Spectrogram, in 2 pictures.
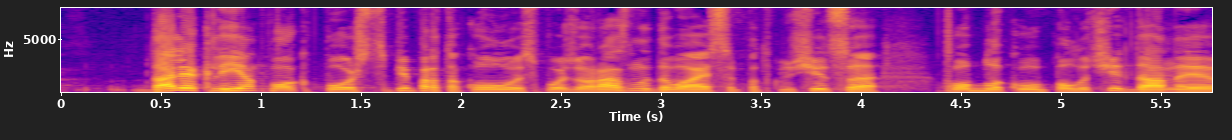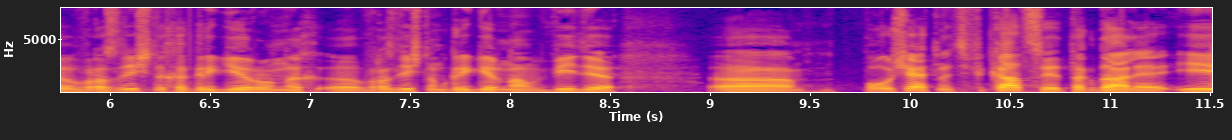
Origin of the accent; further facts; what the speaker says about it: Minsk, Belarus; Я MVP из Минска.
